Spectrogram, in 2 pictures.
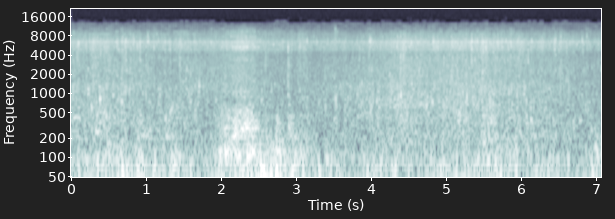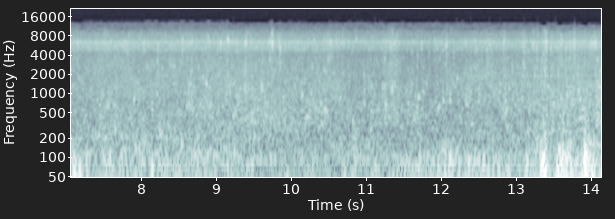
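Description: Water rushing and splashing along a small boat's hull as it moves, with wind buffeting the microphone. The rumble swells louder in a gust about two seconds in and again near the end.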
